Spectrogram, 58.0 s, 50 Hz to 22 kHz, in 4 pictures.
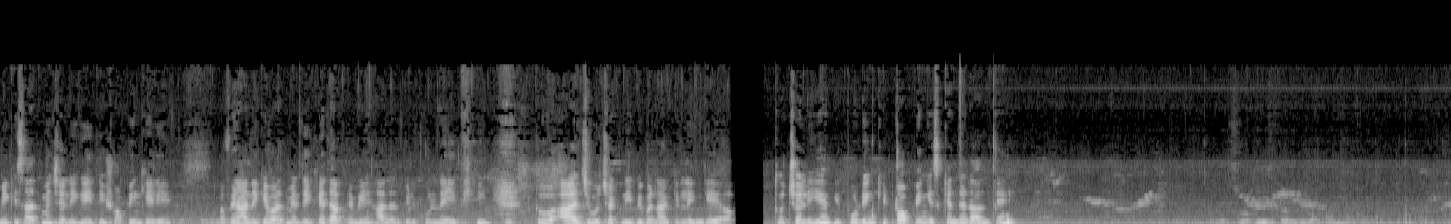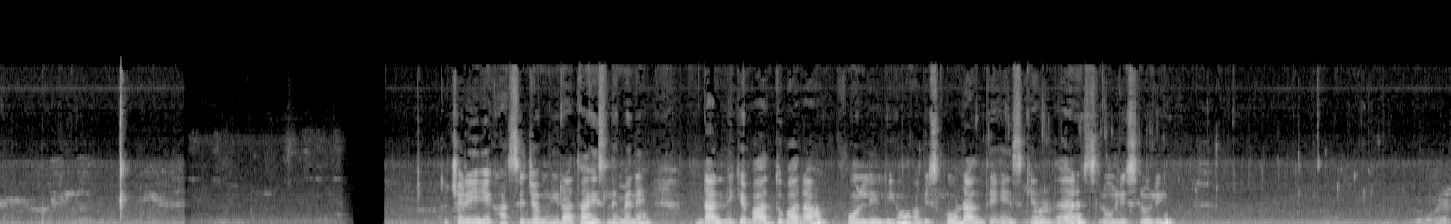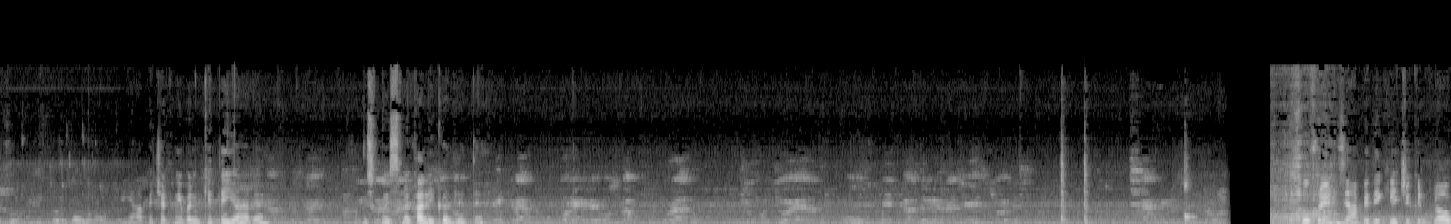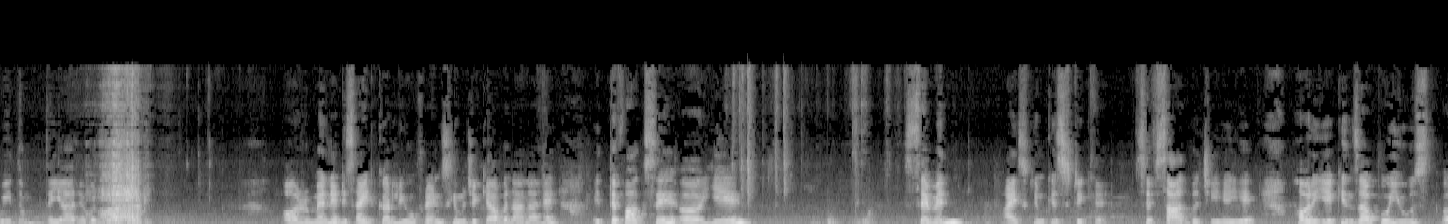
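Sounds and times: faint bird chirping: 10.2s - 18.0s.

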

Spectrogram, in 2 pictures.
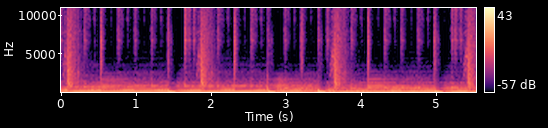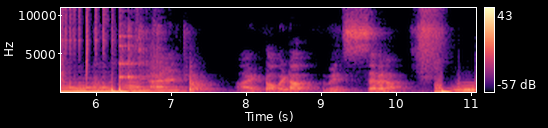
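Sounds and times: man speaking: 6.5s - 10.1s.

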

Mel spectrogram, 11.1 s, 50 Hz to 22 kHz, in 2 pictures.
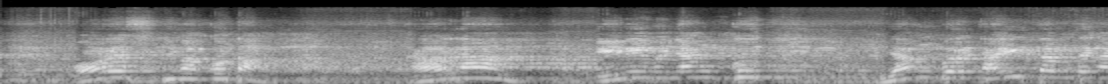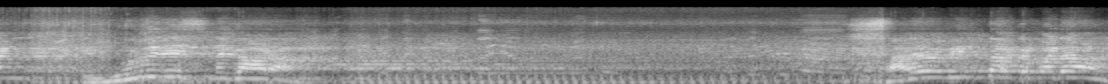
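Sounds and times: vehicle engine running: 1.4s - 10.8s.

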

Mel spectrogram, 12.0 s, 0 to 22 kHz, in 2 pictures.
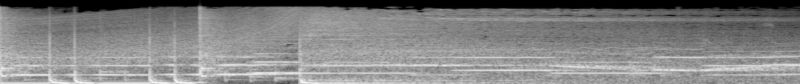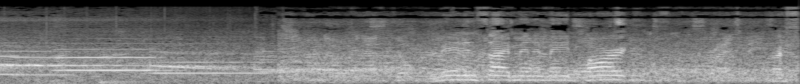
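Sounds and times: electronic music over loudspeakers: 0.0s - 8.0s.

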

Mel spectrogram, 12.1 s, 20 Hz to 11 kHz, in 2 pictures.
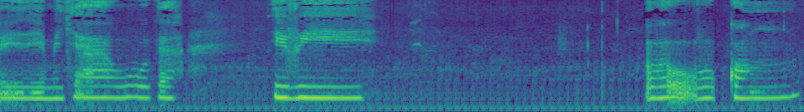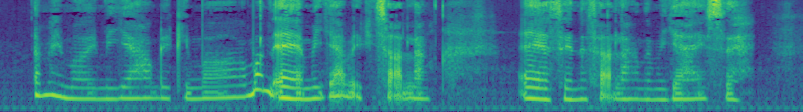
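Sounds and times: low fluttering hum: 0.0s - 12.0s.

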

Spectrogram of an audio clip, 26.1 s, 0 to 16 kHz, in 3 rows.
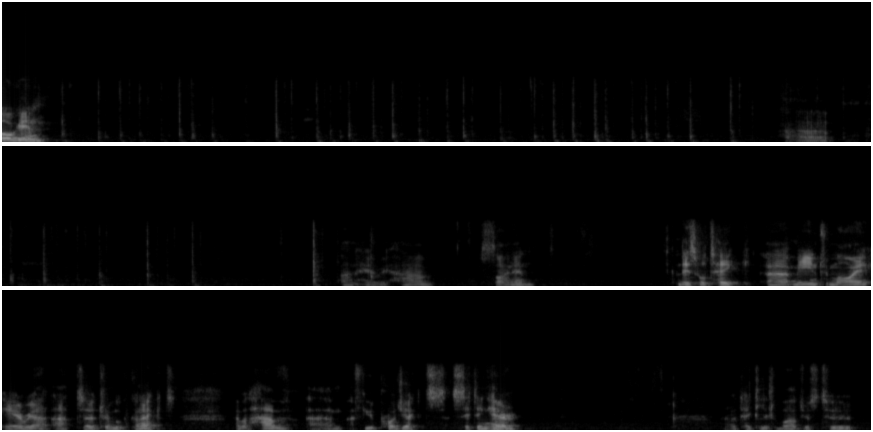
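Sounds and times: person speaking: 0.0s - 0.7s, 6.5s - 9.3s, 11.8s - 14.2s, 15.4s - 19.1s, 24.6s - 25.9s
keyboard typing clicks: 0.6s - 7.4s.

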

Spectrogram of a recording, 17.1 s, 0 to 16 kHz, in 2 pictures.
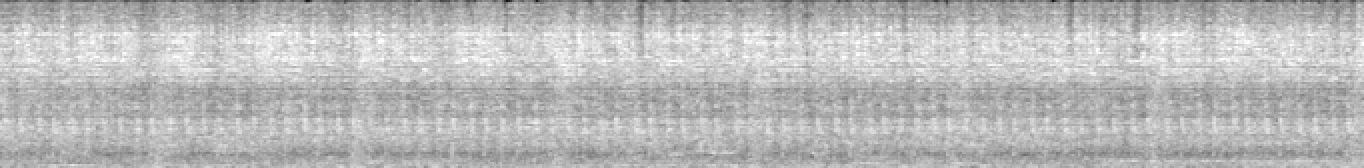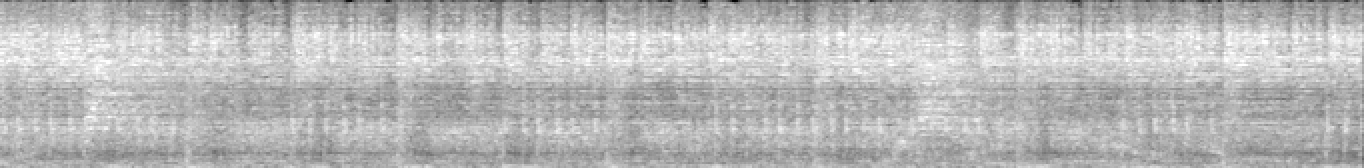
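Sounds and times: distorted guitar: 0.0s - 17.0s
metal band playing live: 0.0s - 17.0s
very fast drumming: 0.0s - 17.0s.

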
